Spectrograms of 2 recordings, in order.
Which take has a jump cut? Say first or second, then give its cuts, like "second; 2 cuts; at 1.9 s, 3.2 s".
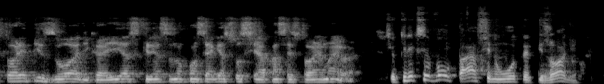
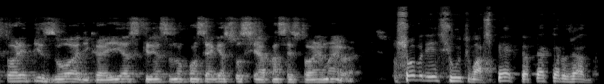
first; 1 cut; at 3.9 s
